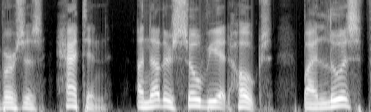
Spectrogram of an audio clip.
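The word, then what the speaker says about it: Khatyn: Hattin, in which the KH is pronounced like the English H, is a small village some 30 miles to the northeast of Minsk, the capital of Belarusia.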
